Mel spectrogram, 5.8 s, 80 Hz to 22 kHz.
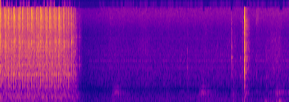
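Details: Necchi 559 household sewing machine (2001), test run on material after hook and bobbin-case reassembly while checking adjustments against knocking and thread breaks: short burst of fast, even stitching, about four a second, no knock, clean stop. Normal running.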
